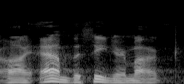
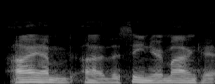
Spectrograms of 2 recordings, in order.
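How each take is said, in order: First: It is said in an assertive, self-important tone. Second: It is said in a plain, matter-of-fact tone. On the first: The speaker is asserting personal status. The speaker calls it wrong. "my personal uh, need to to establish myself as a as senior personality" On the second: It simply states a conventional fact. The speaker calls it right. "A matter of fact according to, you know, just the way it is"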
